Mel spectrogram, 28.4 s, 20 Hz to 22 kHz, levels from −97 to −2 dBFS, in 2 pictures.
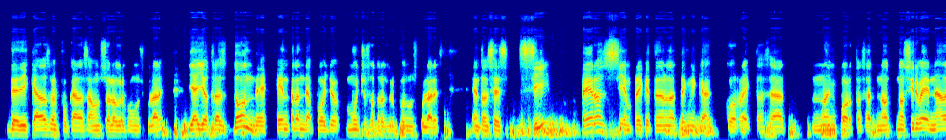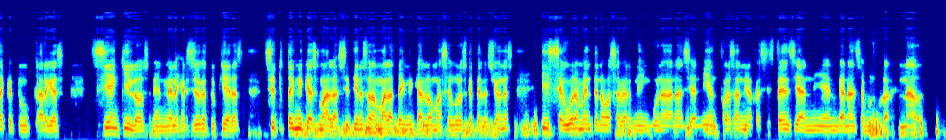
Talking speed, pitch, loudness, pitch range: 185 wpm, 115 Hz, -24 LUFS, 110-125 Hz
